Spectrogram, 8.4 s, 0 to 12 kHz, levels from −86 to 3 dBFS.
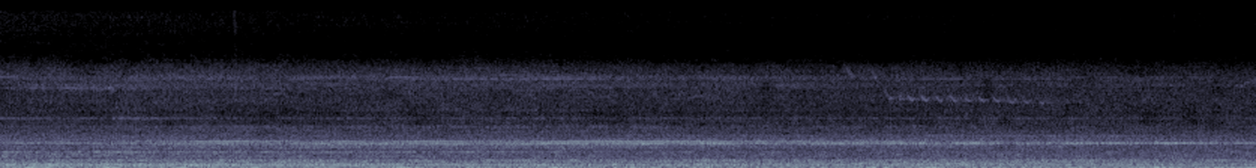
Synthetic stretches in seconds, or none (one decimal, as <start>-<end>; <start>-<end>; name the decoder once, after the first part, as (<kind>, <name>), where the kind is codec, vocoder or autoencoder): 0.5-2.6 (vocoder, Vocos); 4.0-6.0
